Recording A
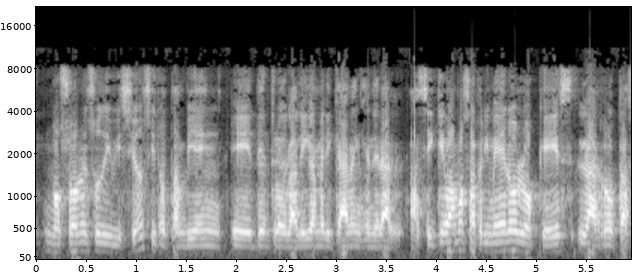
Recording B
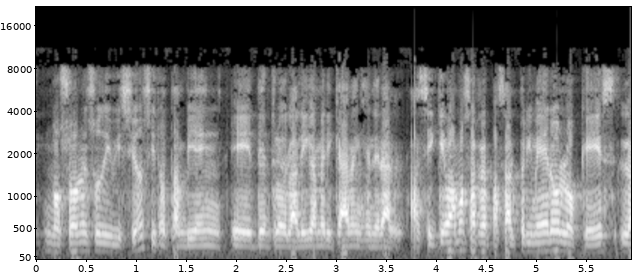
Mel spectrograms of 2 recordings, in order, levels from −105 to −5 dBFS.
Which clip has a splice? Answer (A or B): A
